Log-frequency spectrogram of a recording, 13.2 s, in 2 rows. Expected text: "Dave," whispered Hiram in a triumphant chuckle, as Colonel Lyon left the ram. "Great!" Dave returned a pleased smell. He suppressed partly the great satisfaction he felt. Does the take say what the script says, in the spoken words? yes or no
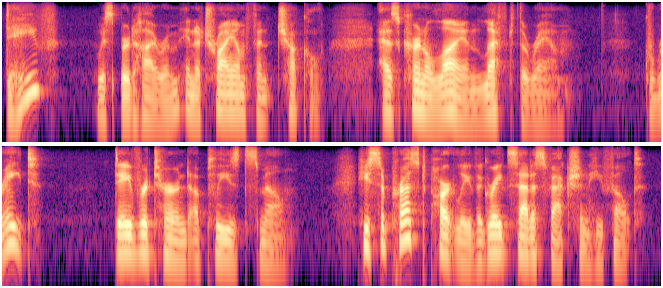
yes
